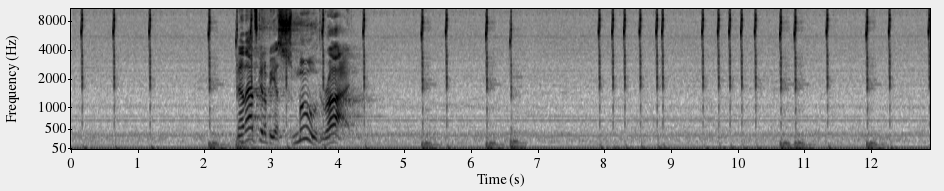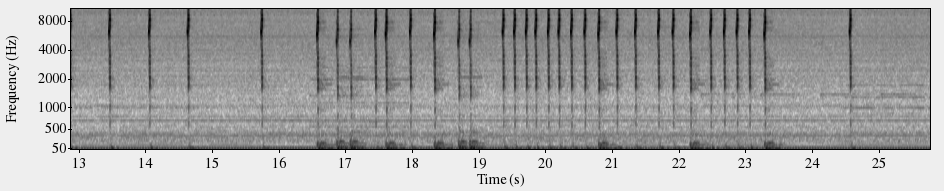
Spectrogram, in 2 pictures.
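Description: Short menu clicks tick quickly, one after another.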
